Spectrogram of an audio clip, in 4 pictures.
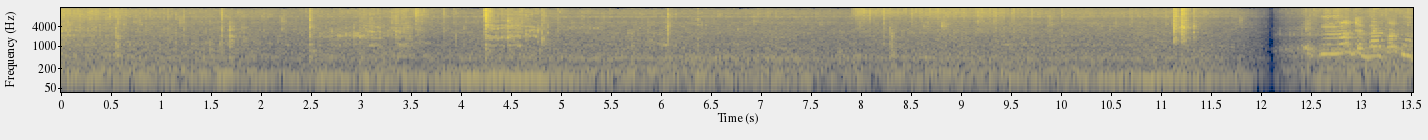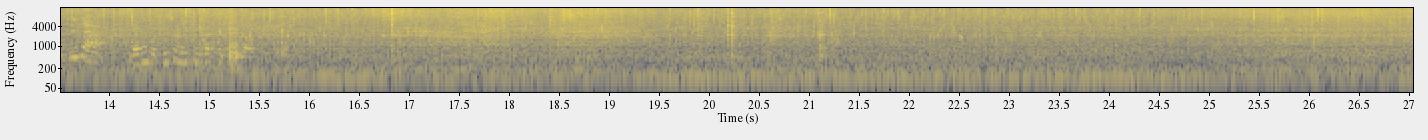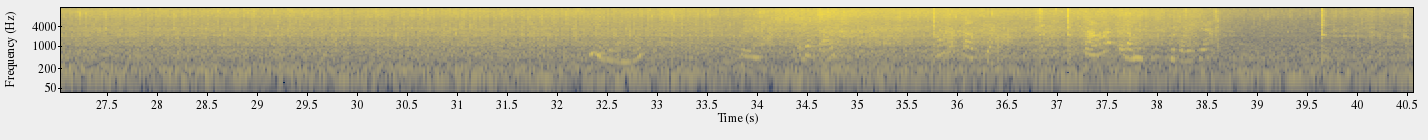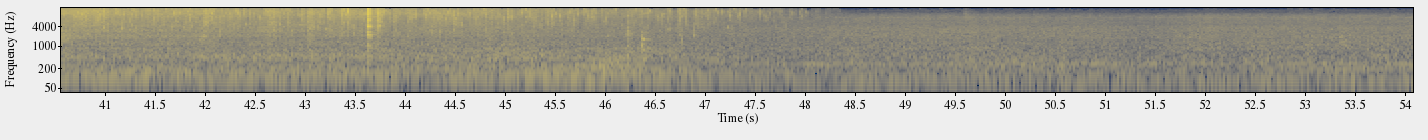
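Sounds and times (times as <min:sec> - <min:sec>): curry bubbling and sizzling: 0:00.0 - 0:47.7.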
